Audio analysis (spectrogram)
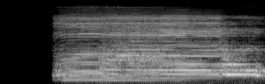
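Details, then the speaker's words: LS1 engine with side-draft/cross-ram throttle-body injection and new fuel rails, retuned stock PCM, first start attempt: steady whirring crank about two seconds with no firing; no fuel pressure, tank empty. "doesn't sound good what is that that sounds like I've got no fuel"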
